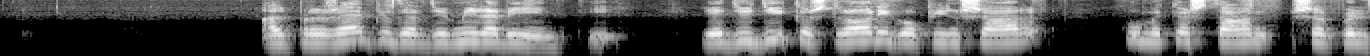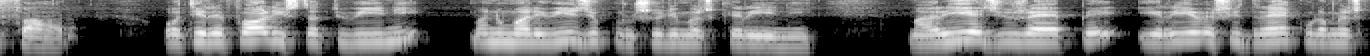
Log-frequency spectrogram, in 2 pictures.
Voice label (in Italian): Poesia presepe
